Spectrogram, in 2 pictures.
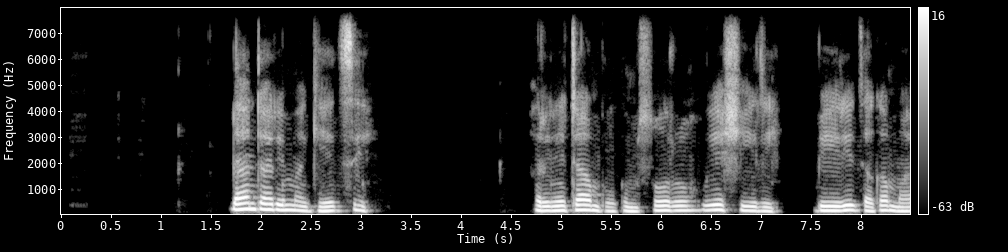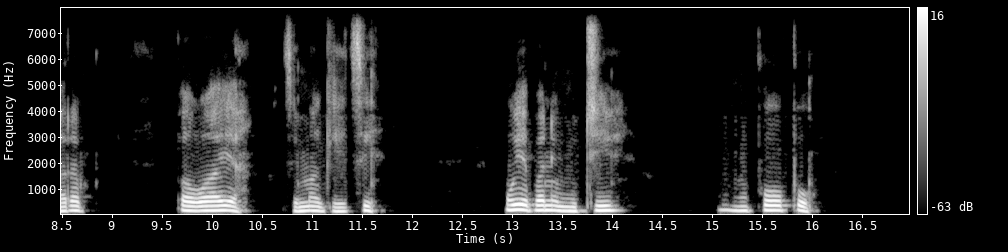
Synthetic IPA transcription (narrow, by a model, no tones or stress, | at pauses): ɗandare̞maɡʱe̞t͡si | rine̞tambo̞kumuso̞ro̞uje̞ʃiri | mbirid͡zakam̤aɾa | pawaja | d͡ze̞maɡʱe̞ːt͡si | uje̞pane̞mutʰi | mupʰo̞ːpo̞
